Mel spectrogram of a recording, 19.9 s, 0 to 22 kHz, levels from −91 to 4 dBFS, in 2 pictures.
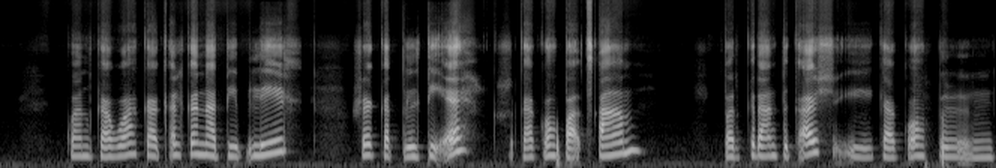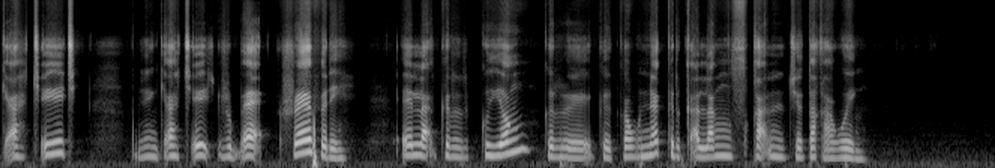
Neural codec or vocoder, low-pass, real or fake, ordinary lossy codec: autoencoder, 48 kHz, 128 numbers a frame, DAC-VAE, trained on Japanese speech; none; fake; none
